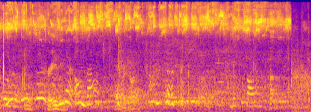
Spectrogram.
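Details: Many bats in Nam Lod Cave in northern Thailand give a dense, shrill chittering that runs almost without pause, high and thin like a continuous hiss of squeaks, while excited people talk over it; the chatter cuts off abruptly near the end.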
